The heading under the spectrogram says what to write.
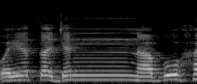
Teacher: یہاں پر نون مشدد ہے، اس میں بھی غنہ کیا جائے گا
